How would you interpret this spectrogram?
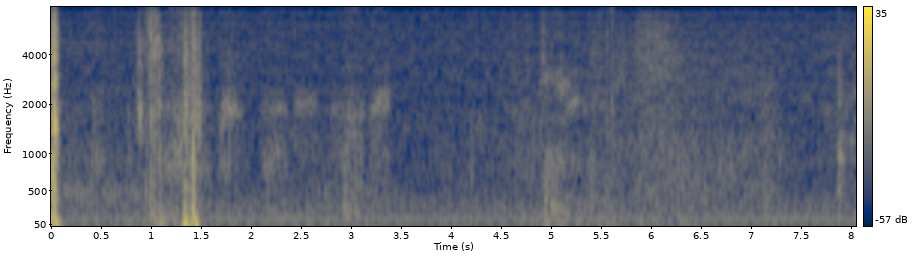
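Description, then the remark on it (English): A pet chews and gnaws on a toy, with a loud cluster of crunchy bites early on, then scattered softer nibbles and rustling over a steady low hum. “Want to chew on that?”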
